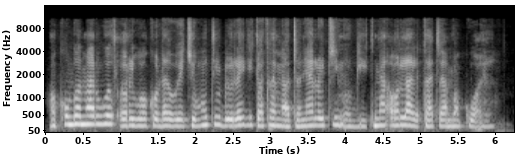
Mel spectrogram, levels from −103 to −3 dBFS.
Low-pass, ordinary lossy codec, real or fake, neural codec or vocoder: 10.8 kHz; none; fake; codec, 24 kHz, 1.5 kbps, HILCodec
